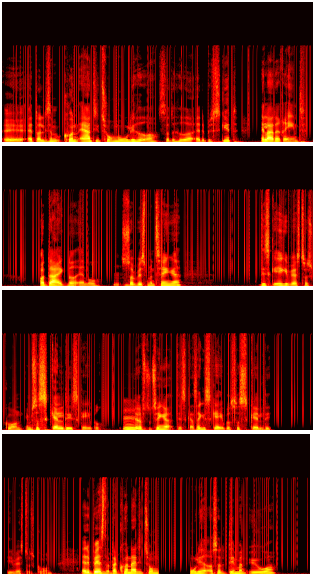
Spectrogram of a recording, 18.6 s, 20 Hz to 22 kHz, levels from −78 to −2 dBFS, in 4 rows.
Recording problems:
crackle, like an old record; noticeable; 20 dB below the speech
audio cutting out; at 13 s for 0.5 s and at 16 s

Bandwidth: 15 kHz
